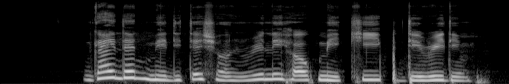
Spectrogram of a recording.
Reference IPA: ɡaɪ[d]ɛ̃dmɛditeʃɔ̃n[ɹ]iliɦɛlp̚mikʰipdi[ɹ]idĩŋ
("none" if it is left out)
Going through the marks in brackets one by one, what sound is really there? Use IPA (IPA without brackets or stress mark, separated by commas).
d, ɹ, ɹ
